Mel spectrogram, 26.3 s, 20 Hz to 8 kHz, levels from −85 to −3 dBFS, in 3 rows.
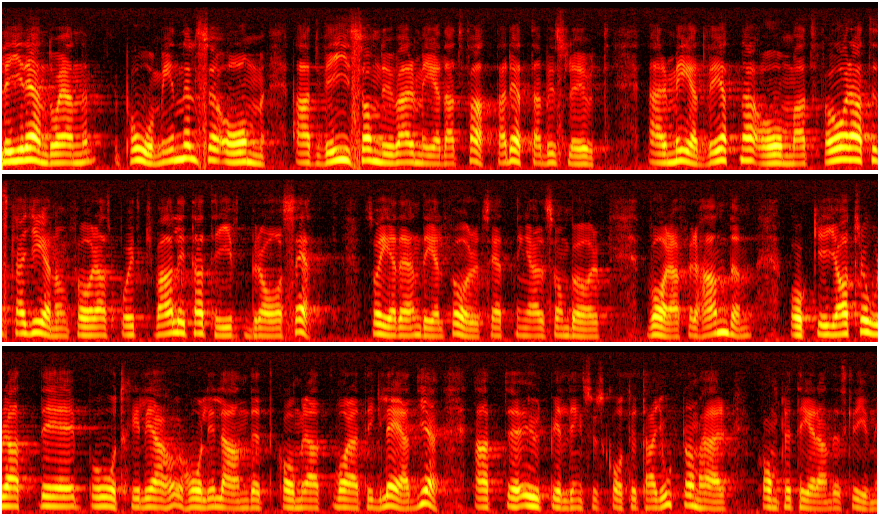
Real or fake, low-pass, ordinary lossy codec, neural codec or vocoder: real; 7.2 kHz; none; none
